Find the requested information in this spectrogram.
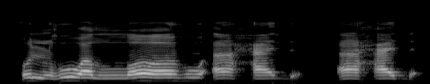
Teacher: Ahad dia qalqalah kubra tetapi dia bukan asyaddu kubra. Dia tak perlu tekan sebab tidak ada syaddah.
